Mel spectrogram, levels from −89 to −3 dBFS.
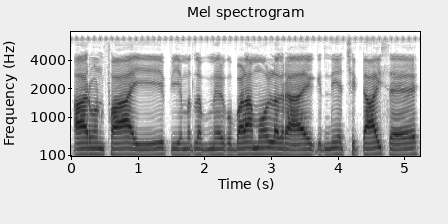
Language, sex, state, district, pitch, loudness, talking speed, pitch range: Hindi, male, Bihar, Kaimur, 130 Hz, -18 LUFS, 185 wpm, 125-135 Hz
